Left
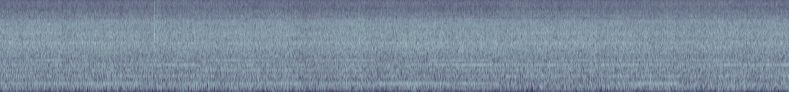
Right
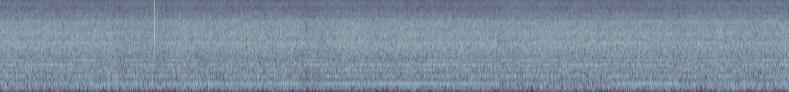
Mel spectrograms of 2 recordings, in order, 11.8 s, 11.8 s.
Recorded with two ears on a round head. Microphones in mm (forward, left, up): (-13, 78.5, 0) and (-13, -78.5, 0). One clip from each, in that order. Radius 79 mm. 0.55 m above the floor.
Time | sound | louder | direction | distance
2.3 | a finger snap | right 4 dB | 30° right (ahead or behind) | 5.5 m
